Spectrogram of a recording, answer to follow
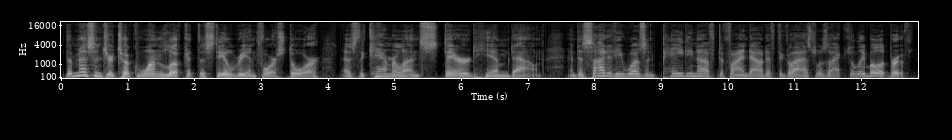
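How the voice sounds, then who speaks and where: An actor playing a wry detective's assistant, narrating a scripted mystery in the first person with measured, dry delivery. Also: male voice, medium pitch, very animated, gravelly, no echo, exaggerated voice. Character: wry male detective's assistant telling the story.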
